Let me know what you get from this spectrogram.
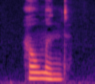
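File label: "almond", Taiwan, female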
